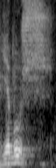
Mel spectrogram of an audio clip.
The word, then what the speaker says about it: Jebus: En zo spreken de Joden het ook uit. Jeboes. Jeboes.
